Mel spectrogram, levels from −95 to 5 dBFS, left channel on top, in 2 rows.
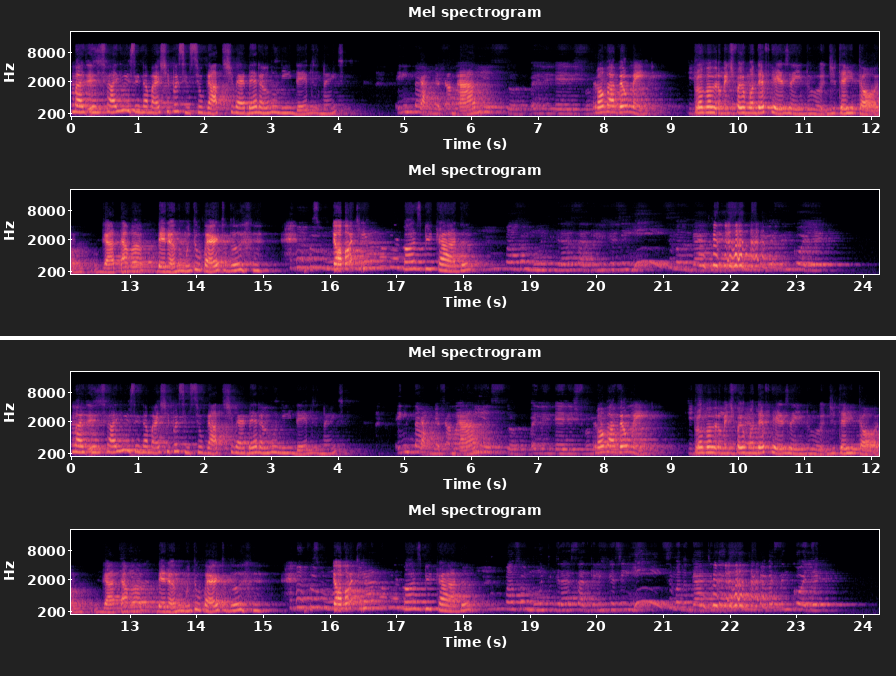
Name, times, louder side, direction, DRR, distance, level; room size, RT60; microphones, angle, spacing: voice 1, 0.0-4.0 5.2-5.3 5.6-6.2 7.9-8.6 9.3-15.0 15.3-15.5 16.0-18.1 21.5-22.6, left 2 dB, 30° left, 5 dB, 2.1 m, -23 dB
voice 2, 4.9-8.6 9.2-10.2 12.8-13.4 15.4-16.7 18.0-23.3, right 1 dB, 40° right, 4 dB, 5.0 m, -36 dB
27.5 x 25.0 x 6.1 m, 1.0 s
head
